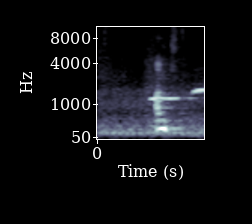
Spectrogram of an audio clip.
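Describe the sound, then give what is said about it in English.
A person whistles briefly and badly, a thin wavering tone that sits flat, jumps up, then holds a higher pitch near the end, fairly quiet. “If I whistle, very badly.”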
